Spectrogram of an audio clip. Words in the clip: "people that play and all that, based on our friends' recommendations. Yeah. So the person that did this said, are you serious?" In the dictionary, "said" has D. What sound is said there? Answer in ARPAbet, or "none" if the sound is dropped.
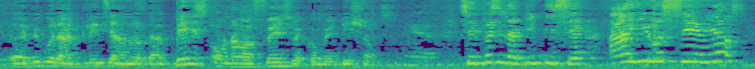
none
